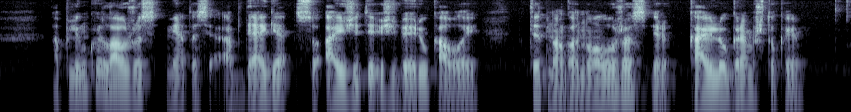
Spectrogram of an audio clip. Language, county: Lithuanian, Klaipėda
